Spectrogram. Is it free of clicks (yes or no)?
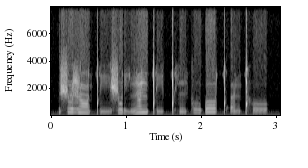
no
